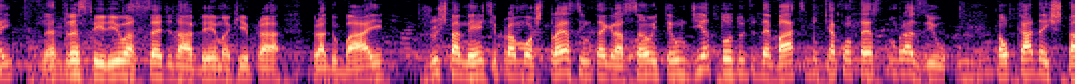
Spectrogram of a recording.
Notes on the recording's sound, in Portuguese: Prosa gravada no ABEMA DAY, da Associação Brasileira das Entidades de Meio Ambiente, evento que contou com a presença de inúmeros associados e pessoas da sociedade civil durante a COP28, em Dubai.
